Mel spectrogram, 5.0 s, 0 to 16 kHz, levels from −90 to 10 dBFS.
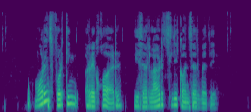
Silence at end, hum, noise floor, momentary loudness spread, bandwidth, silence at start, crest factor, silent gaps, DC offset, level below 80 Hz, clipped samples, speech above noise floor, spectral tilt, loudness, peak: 0.7 s; none; -67 dBFS; 13 LU; 11.5 kHz; 0.55 s; 18 dB; none; under 0.1%; -62 dBFS; under 0.1%; 42 dB; -6.5 dB/octave; -25 LUFS; -6 dBFS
